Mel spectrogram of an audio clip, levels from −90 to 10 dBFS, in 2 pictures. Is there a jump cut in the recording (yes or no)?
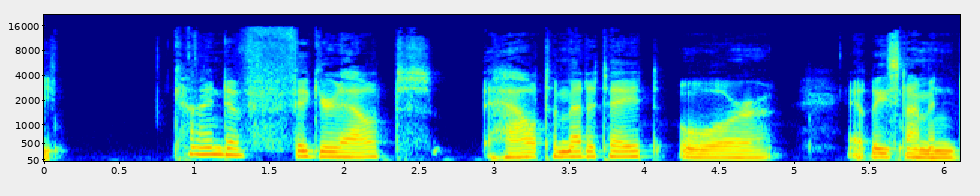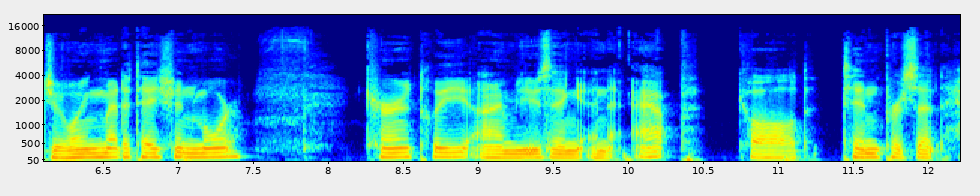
no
